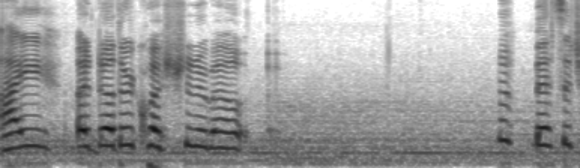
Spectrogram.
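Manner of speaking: words pushed out mid-yawn. Asking the group another question, yawning while talking. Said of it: "I'm sorry, I'm yawning".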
